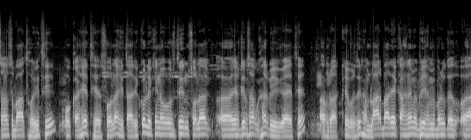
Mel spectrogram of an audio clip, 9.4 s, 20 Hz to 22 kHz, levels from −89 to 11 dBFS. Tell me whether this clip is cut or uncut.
cut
